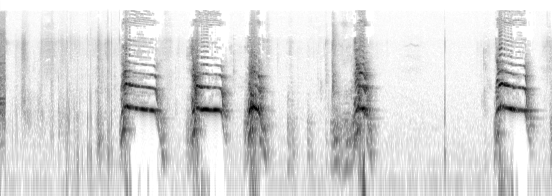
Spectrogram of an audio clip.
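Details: Puppies giving short, high-pitched yaps, five sharp barks at uneven intervals with quiet gaps between, faint shuffling in the background.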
